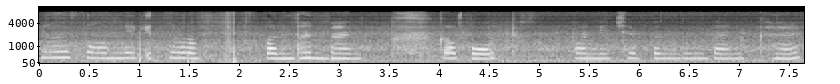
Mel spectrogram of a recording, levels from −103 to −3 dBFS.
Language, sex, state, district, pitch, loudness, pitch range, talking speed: Hindi, female, Bihar, Begusarai, 295 Hz, -18 LUFS, 285-310 Hz, 100 wpm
